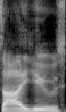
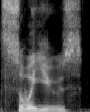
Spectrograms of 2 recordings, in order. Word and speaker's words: Soyuz: told I was pronounced syus not soyuz syus in 1970s and that's how it goes in the Russian national anthem or the Soviet Union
